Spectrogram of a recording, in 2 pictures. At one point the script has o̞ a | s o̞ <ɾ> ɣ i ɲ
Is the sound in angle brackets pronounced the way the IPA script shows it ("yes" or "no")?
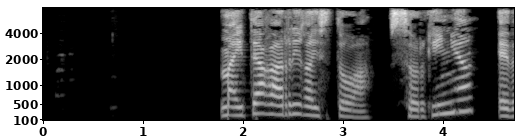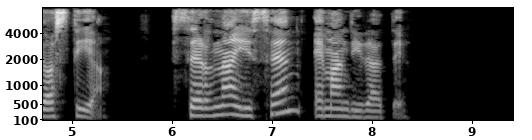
yes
